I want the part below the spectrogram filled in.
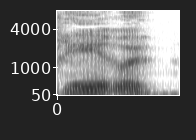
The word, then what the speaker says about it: Heer: Eh, het woord Heer alleen al ook, hè? uitgesproken meestal als Heere.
